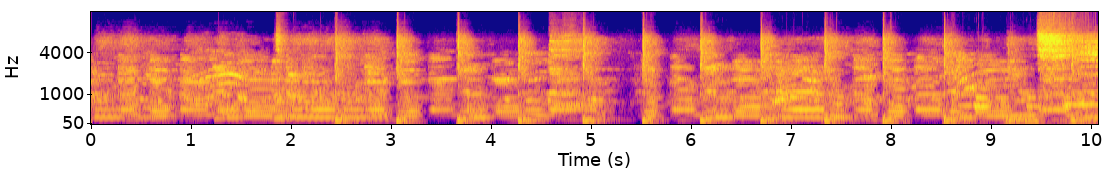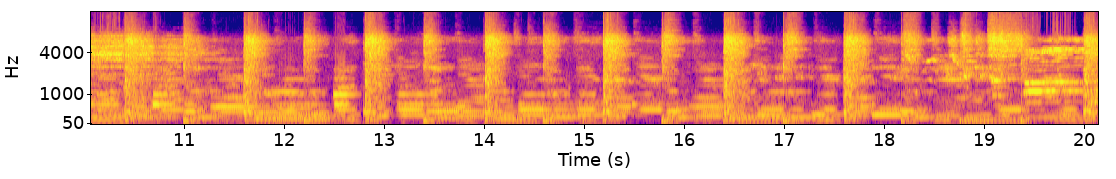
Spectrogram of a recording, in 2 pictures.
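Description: Live blues-rock band kicking in together at full volume: drum kit with a steady beat, electric guitar and bass guitar playing.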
